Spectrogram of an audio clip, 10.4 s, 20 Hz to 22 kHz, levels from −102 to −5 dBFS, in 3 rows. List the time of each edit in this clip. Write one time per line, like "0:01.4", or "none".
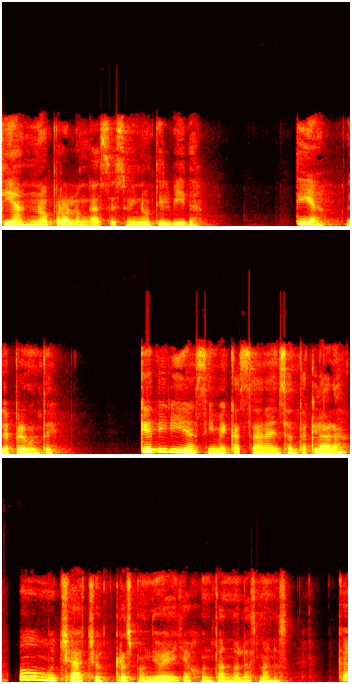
0:02.8
0:07.0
